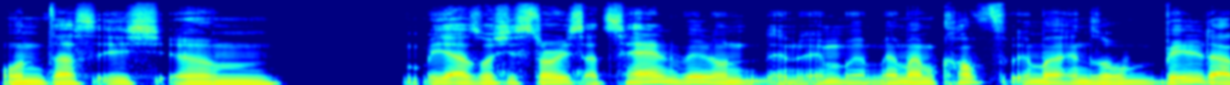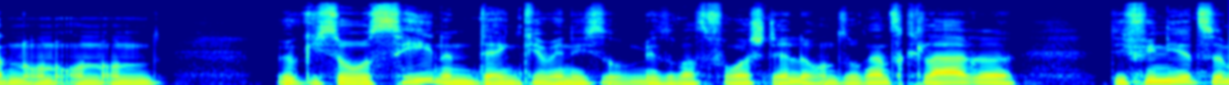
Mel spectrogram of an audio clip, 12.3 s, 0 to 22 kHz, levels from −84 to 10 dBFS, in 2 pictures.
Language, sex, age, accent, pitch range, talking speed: German, male, 20-39, German, 110-130 Hz, 180 wpm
